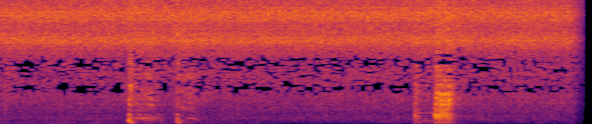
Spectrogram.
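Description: An egg cracks against the rim of a metal pot.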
